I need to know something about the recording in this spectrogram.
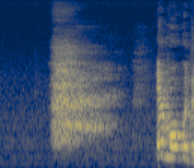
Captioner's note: sigh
